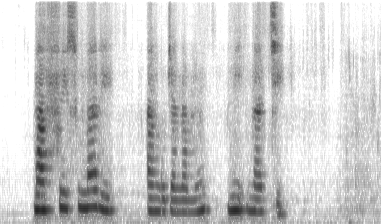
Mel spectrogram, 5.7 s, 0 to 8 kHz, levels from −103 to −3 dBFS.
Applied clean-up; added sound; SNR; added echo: neural separator model SepFormer DNS4.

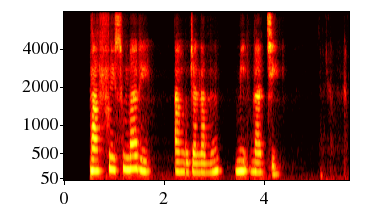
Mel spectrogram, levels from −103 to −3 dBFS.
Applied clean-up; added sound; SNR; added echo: neural mask model DeepFilterNet 3.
